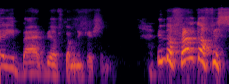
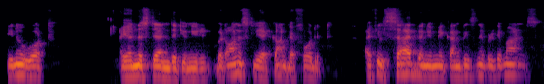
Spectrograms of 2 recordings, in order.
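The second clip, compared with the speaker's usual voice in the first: lower, soft and calm; gentle honest father; 9 semitones lower, 5 dB quieter than usual. Shown as a demonstration. Father explaining to son he can't afford it, gently. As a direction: let him down gently and kindly. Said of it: "You can say".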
